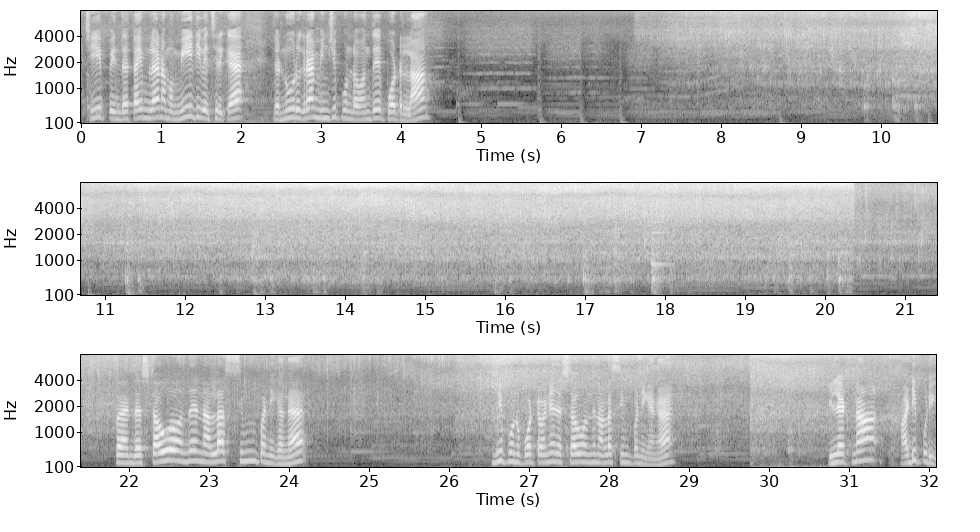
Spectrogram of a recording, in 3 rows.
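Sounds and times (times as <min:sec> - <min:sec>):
paste sizzling in hot oil: 0:06.8 - 0:32.0.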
